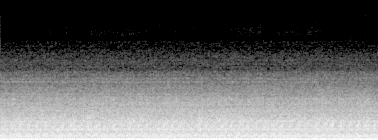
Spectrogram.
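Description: A truck engine rumbling steadily at low revs under light throttle while towing on a ranch, a constant close drone with a strong low hum and no voices.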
